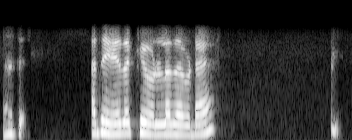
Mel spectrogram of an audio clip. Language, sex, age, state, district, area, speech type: Malayalam, female, 30-45, Kerala, Thiruvananthapuram, rural, conversation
